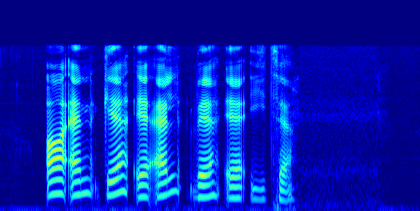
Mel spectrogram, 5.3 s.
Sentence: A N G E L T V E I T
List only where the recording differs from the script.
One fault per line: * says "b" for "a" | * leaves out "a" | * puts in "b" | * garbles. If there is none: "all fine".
* leaves out "T"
